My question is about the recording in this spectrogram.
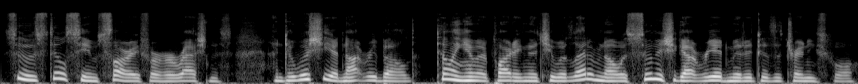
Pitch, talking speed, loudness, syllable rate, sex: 170 Hz, 245 wpm, -16 LUFS, 5.7 syllables/s, male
